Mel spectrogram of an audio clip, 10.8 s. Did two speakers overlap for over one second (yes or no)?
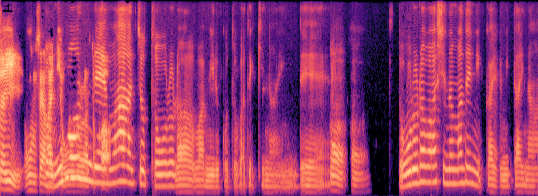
yes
